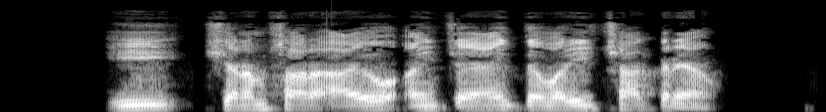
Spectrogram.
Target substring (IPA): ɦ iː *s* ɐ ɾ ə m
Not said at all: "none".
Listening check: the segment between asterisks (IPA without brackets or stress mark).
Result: ʃ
